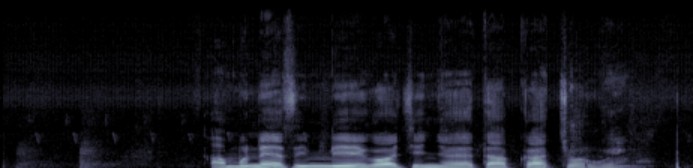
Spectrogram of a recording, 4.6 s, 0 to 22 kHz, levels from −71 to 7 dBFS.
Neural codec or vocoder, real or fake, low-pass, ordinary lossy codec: none; real; none; none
